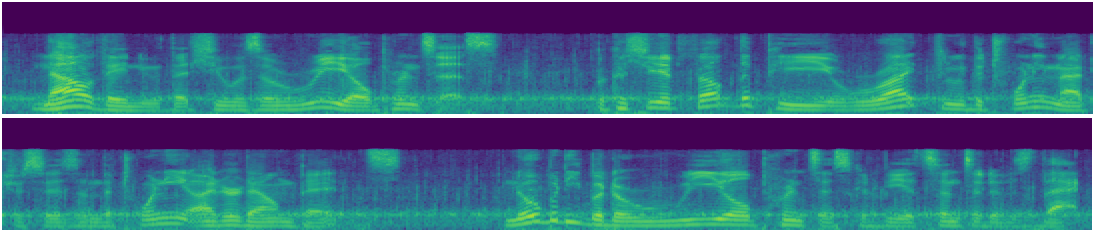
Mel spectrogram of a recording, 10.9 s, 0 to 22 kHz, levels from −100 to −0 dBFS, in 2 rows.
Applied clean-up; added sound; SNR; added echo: none; Boiling; 14 dB; none.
